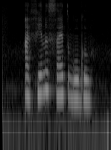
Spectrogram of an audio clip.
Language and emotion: Russian, neutral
